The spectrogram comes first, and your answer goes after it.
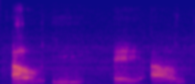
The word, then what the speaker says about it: leal: But if you have a word like leal, Leal, leal, because the last letter is an L, which is not a vowel N or S, then it fits into the anything else category.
